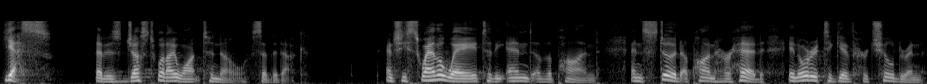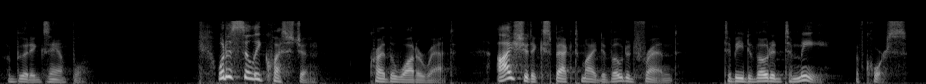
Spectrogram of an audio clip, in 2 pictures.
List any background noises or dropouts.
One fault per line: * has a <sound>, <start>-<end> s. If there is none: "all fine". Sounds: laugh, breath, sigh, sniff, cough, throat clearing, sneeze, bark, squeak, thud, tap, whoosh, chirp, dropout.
all fine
